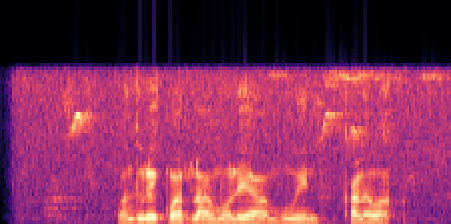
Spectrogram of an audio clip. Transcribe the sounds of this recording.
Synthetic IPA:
ʋɐnd̪uɾekmaɾlaːmɔlejamuenkanɐʋa̰ː

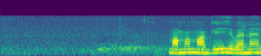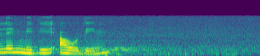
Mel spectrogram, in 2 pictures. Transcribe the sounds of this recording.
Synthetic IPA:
maməmaɡeːɦeʋənælːenmid̪iːʔaud̪in

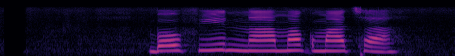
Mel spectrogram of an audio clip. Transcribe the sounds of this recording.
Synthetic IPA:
bowpʰiɾnamʌkmat͡ʃʰa

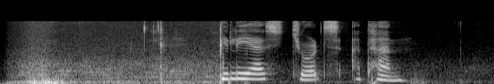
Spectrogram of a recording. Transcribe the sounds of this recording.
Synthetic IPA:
b̥iliasd͡ʒɔrsʔat̪ʰan

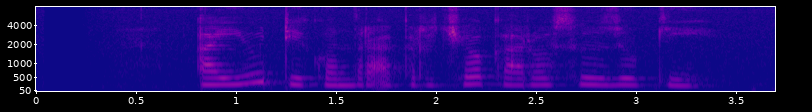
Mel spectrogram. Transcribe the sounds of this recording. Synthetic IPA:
ʔajud̪̥i̤kɔnt̪ɾa̰kərd̥ʒ̥ɔ̤kaɾosuzuki

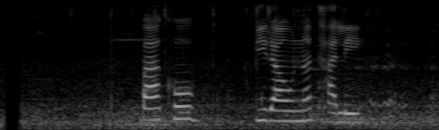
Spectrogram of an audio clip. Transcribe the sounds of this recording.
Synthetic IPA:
pakʰo | biɾawnʌt̪ʰale

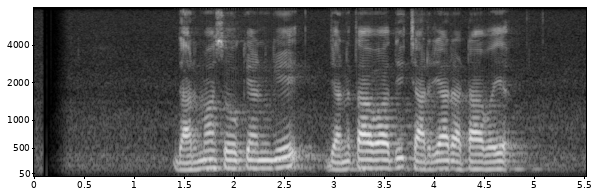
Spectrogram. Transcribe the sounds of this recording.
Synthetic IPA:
d̪ʱarmaːsoːkjanɡeːd͡ʒanət̪aːʋaːd̪it͡ʃaɾjaːɾaʈaːʋəjə

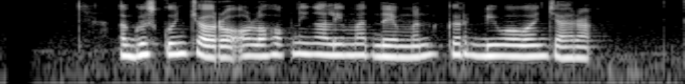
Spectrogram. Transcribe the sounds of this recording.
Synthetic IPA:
ʔaɡʊskuɲt͡ʃɔɾɔʔɔlɔɦɔk̚niŋalimat̪̚d̪emənkɨrdiwawaɲt͡ʃaɾa

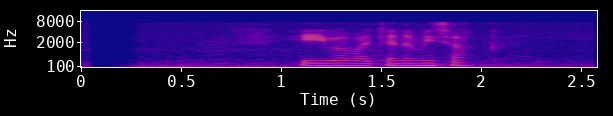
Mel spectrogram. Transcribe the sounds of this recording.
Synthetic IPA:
iːʋaʋat͡ʃənəmisak

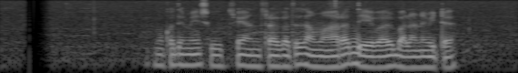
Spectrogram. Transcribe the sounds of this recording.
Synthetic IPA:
mukəd̪əmeːsuːt̪reant̪ɾaːɡat̪əsamaːɾad̪eːʋalbalanəʋiʈə

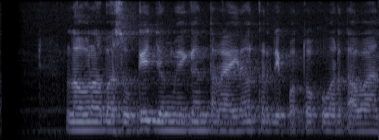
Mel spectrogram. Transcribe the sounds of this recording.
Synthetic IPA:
lauɾabasukid͡ʒəŋmɛɡant̪əɾainalkərdipɔt̪ɔkəwart̪awan

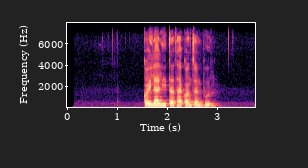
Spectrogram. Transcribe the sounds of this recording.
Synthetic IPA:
kʌjlalit̪ʌt̪ʰakʌnt͡sʌnpur

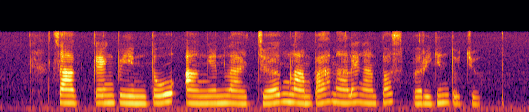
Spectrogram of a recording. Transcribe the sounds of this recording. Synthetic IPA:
sakɪŋpint̪uʔaŋɪnlad̥ʒ̥əŋmlampahmalɪhŋat̪ɔs | b̥ə̤ɾiŋɪnt̪ud̥ʒ̥u

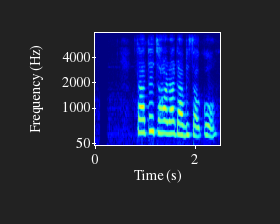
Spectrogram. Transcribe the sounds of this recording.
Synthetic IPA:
sat̪ʰʌjt͡sʌɦʌɾaɖabisʌko

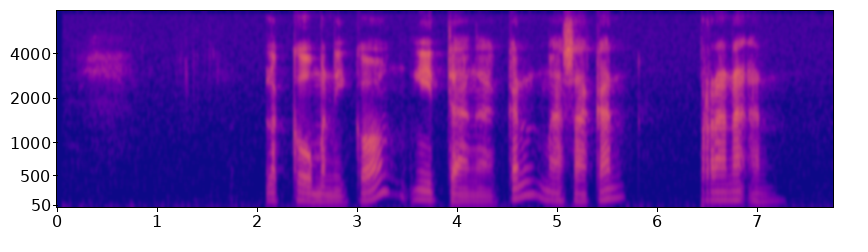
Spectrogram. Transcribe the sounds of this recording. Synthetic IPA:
ləɡ̥omənikɔŋid̪̥a̤ŋakənmasakan | pəɾanaʔan

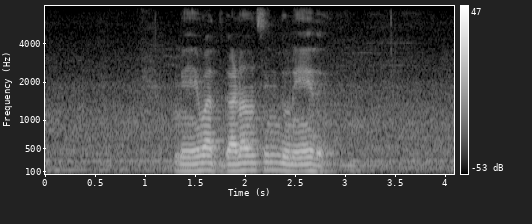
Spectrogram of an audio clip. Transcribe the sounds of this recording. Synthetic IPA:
meːʋat̪̚ɡanansind̪uneːd̪ə

